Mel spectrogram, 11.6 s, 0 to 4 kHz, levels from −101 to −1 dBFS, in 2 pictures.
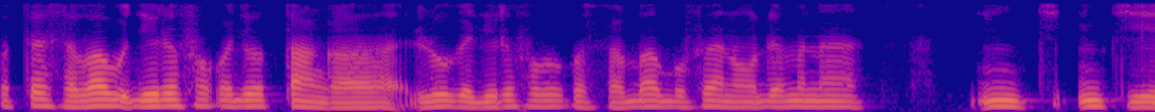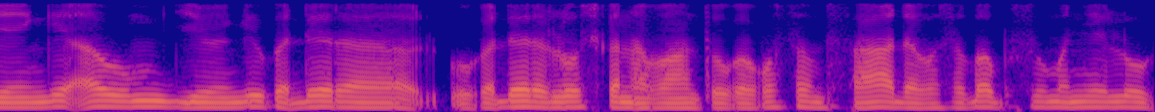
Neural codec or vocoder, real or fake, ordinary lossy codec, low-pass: vocoder, 44.1 kHz, 128 mel bands every 512 samples, BigVGAN v2; fake; none; 3.6 kHz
